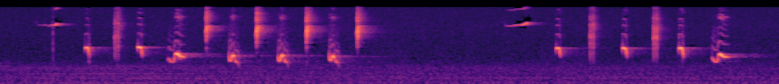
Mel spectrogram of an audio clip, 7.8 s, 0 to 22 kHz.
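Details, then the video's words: Night song of a thrush nightingale recorded at 01:23 on 8 May 2020 in Kiili parish, Estonia, from 4–5 m; two phrases of high thin whistles and loud clipped, descending chock notes separated by a short pause. "Ööbik väga lähedal laulmas"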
